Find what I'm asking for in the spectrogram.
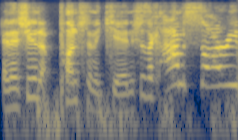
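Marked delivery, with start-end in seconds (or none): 1.6-2.4 high mock apology. Quoted apology.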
